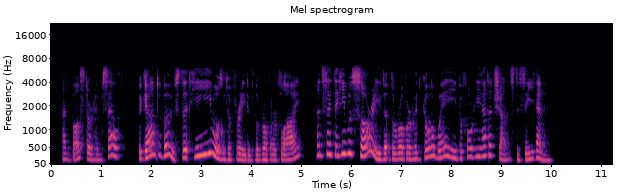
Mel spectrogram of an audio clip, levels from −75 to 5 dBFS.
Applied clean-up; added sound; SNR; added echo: neural mask model DeepFilterNet 3.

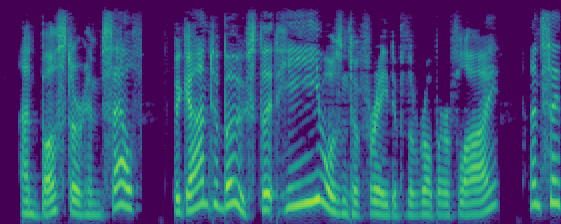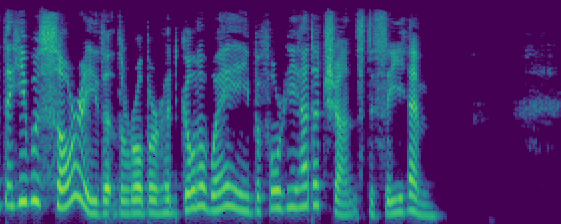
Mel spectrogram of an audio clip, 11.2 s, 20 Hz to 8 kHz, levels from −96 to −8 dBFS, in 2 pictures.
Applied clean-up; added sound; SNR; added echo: none; none; none; none.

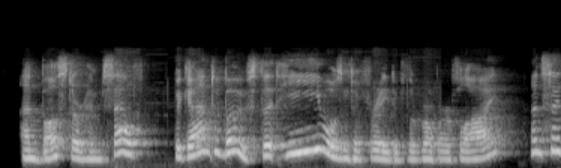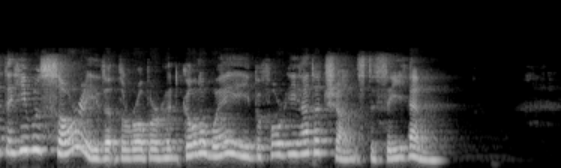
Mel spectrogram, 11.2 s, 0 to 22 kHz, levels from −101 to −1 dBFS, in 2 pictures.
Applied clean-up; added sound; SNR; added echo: neural separator model SepFormer DNS4.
